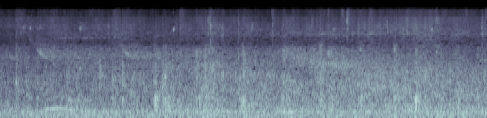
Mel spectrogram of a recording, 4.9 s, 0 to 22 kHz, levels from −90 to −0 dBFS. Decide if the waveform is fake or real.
real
